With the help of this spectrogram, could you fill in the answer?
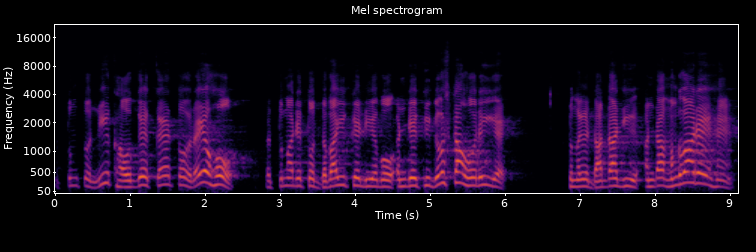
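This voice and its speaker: A devout mother speaks earnestly, urging her young son to hold firm, played by a man in a sermon story. Her voice sits high and carries a long reverb in a large hall. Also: a little slow, fairly bright tone.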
